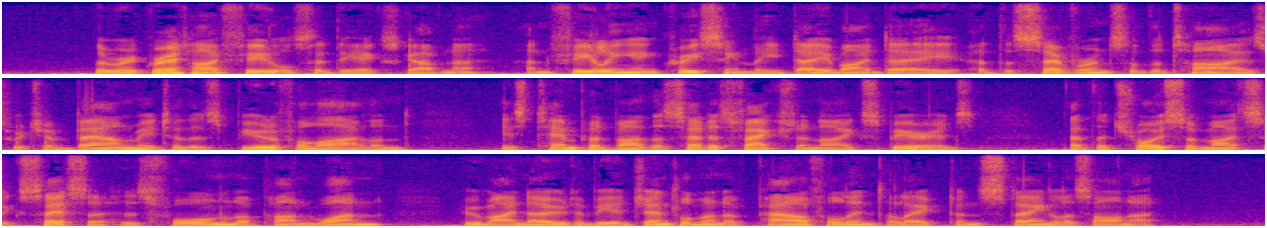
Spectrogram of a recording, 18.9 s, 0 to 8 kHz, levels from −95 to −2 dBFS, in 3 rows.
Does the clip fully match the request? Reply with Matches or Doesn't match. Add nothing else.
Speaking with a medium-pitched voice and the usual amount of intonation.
Doesn't match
